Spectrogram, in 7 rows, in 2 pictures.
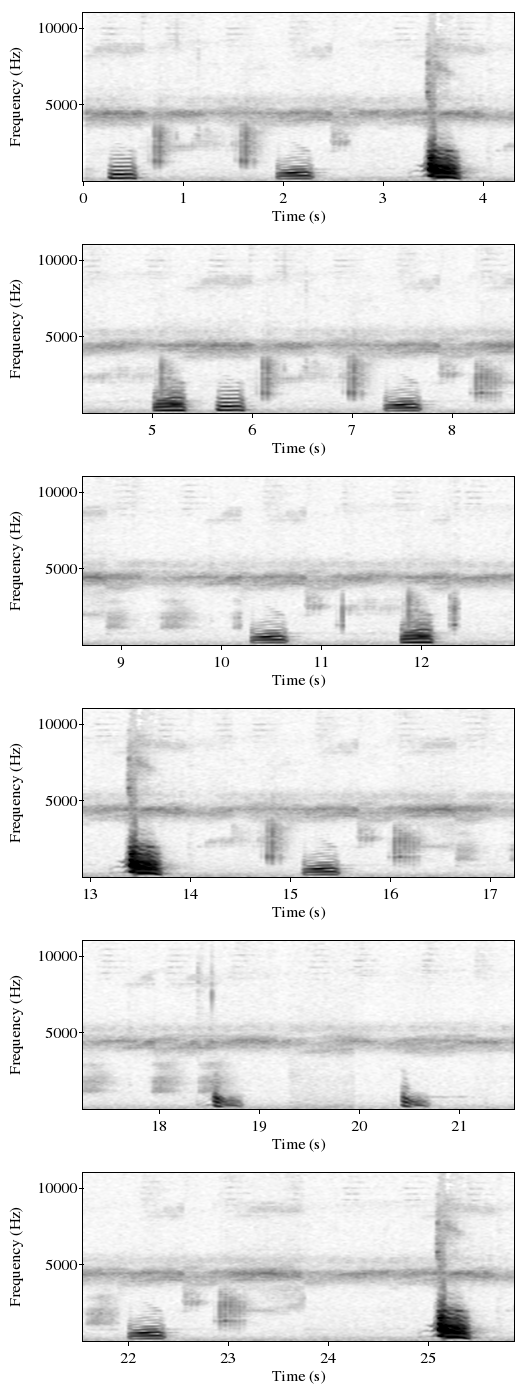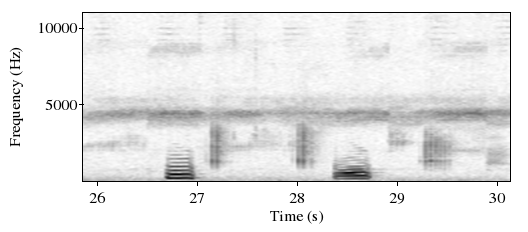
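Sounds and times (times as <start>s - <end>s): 
Babina subaspera calling: 0.2s - 0.9s, 1.5s - 2.4s, 3.3s - 4.0s, 5.0s - 6.3s, 7.0s - 10.8s, 11.8s - 12.4s, 13.2s - 13.9s, 14.8s - 20.8s, 21.6s - 23.2s, 24.9s - 25.6s, 26.7s - 27.4s, 28.0s - 30.1s.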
